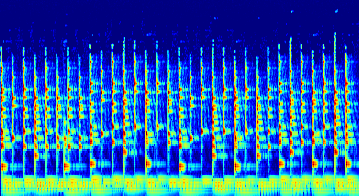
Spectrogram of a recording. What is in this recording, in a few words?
Ethnic Xylo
